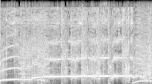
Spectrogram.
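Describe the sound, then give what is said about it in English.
A small group claps and cheers loudly for a guest pursuing a PhD, with a sustained high whoop or whistle riding over scattered claps for about two seconds. “Say it again so you can hear us clapping.”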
